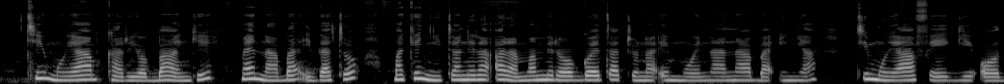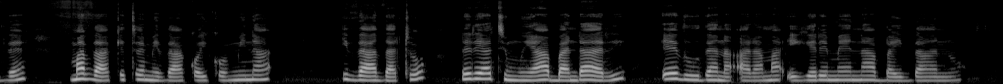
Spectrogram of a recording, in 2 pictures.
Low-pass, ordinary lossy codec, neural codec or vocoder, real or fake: none; none; none; real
